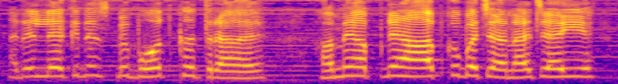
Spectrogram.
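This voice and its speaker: A woman's voice: high voice, fairly quick, faint music behind, voice pushed up, close to an everyday voice. Cartoon slum neighbor man, alarmed and cautious, played by a woman. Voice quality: excited, fearful.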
